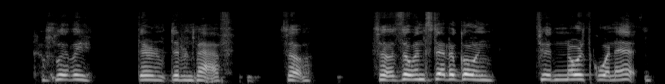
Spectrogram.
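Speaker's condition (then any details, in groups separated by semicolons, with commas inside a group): Cerebral palsy; wheelchair user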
